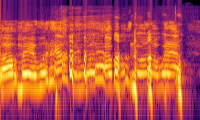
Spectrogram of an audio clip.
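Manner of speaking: high-pitched fake sobbing through the words. Retelling how he joined a grieving friend: retelling own fake crying. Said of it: "I started literally fake crying too".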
